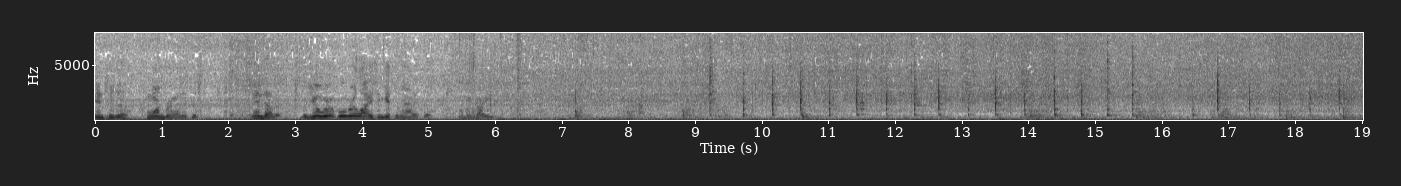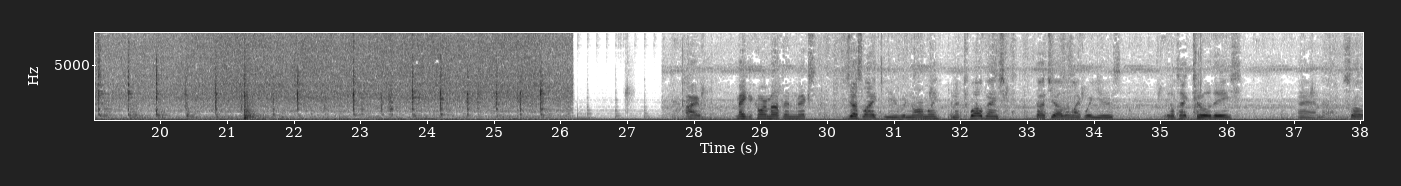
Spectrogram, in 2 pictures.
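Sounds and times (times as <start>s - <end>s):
meat sizzling in skillet: 0.0s - 26.2s
utensil scraping pan: 5.2s - 26.1s.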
